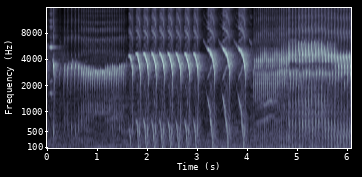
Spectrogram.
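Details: Male canary singing gacor, rolling ngerol and shooting nembak; a warbled trill, then a regular series of down-slurred whistles about three per second, deeper swoops, and a dense high buzzing roll.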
